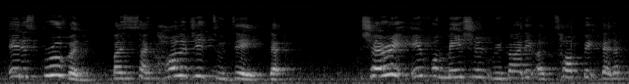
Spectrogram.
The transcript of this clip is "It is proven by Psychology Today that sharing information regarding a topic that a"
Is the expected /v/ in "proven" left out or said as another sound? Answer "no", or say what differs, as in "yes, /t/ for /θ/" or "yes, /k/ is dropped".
no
